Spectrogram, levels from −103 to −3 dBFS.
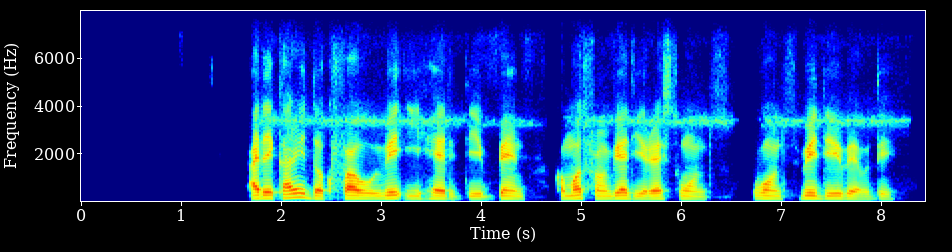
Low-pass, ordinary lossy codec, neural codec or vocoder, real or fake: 7.2 kHz; Opus, 32 kbps; none; real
